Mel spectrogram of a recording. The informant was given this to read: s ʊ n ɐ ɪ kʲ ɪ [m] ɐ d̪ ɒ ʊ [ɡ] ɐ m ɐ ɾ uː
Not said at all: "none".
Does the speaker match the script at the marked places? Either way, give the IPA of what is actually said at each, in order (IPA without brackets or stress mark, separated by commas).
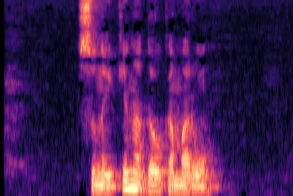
n, k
